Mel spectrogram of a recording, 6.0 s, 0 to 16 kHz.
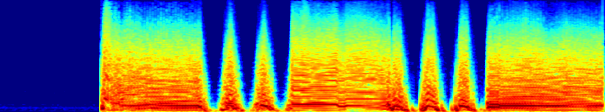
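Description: Nord Lead 4 virtual analog synthesizer playing, with its LFO assigned to the filter. It is silent for about the first second, then plays a held sound broken by several short stabbed notes, and ends on another long held note.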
